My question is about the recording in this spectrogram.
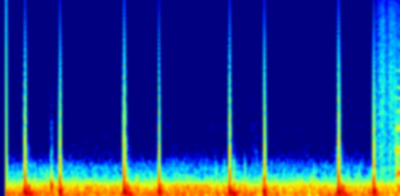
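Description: Heartbeat sound effect: four pairs of low double thumps, like a slow pulse at a little under one beat a second, over a steady low hum.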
